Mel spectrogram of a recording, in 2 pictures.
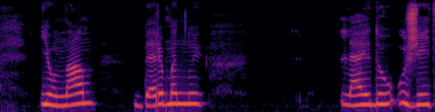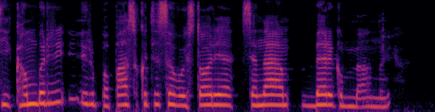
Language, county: Lithuanian, Vilnius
